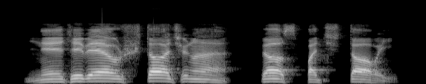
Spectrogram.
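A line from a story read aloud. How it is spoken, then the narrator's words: Gruff barking shout. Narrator (Russian): рявкнул Кощей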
